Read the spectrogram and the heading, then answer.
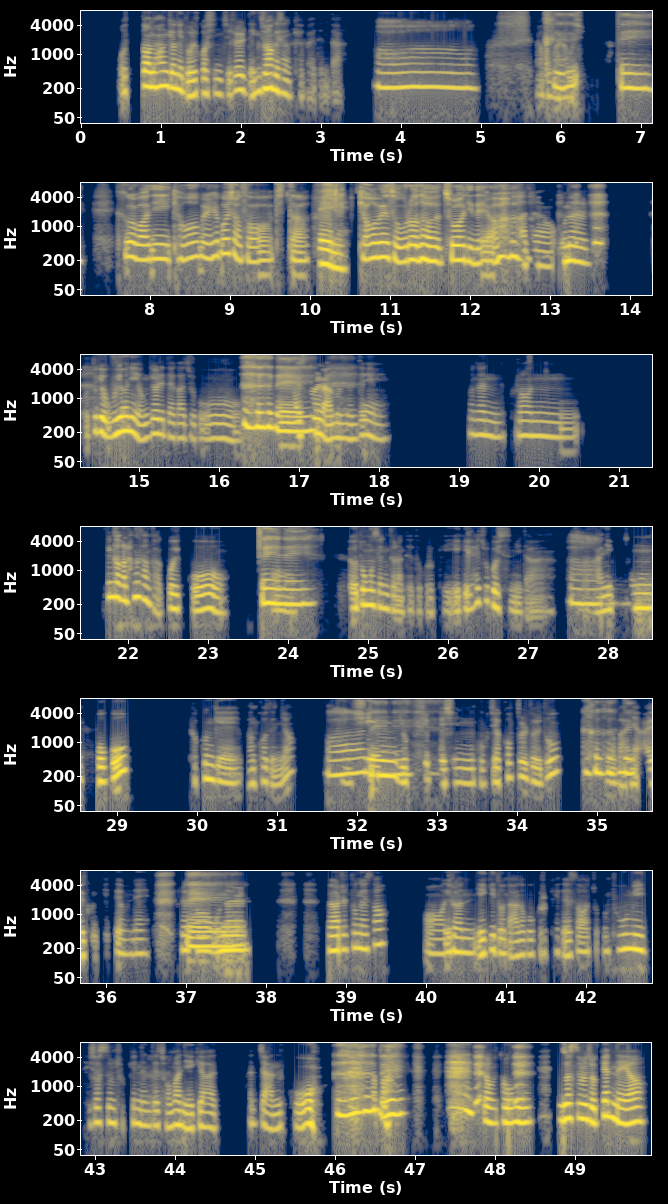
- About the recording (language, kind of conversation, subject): Korean, unstructured, 당신이 인생에서 가장 중요하게 생각하는 가치는 무엇인가요?
- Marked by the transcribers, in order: other background noise; sniff; laugh; tapping; laugh; laugh; laugh; laughing while speaking: "저도"; laugh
